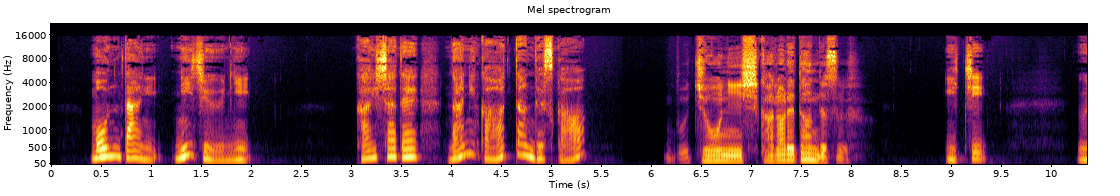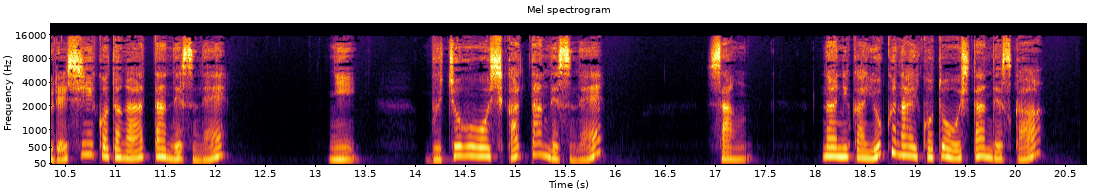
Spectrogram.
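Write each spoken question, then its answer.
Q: 会社で何かあったんですか?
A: 1: 何か良くないことをしたんですか?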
